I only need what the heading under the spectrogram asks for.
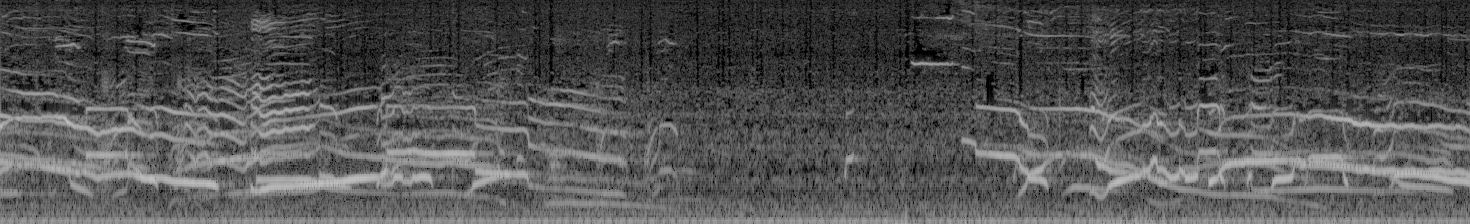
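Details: Several wolf pups howl together, their thin wavering voices crossing and sliding up and down over a steady low electrical hum. The chorus pauses briefly midway, then resumes.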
